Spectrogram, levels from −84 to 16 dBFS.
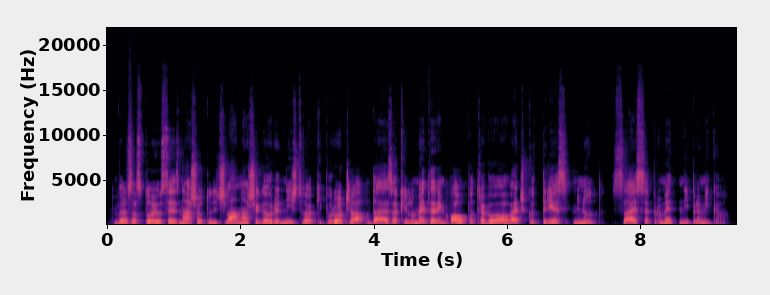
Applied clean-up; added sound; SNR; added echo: neural mask model DeepFilterNet 3.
